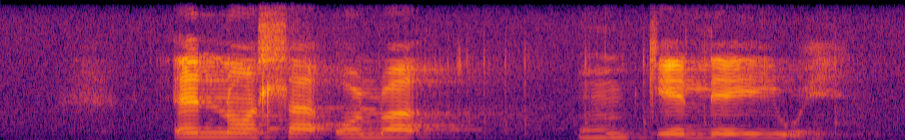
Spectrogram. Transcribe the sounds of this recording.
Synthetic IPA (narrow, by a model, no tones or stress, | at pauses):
ɛnɔɬaʔɔlwa | mukʼɛleːwɛ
